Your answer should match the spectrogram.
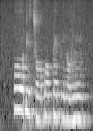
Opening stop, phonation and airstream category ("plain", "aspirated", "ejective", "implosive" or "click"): implosive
